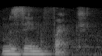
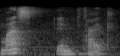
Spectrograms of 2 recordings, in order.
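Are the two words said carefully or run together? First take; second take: run together; careful. First: The words are run together into one reduced form. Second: Both words are said fully and separately. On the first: "In a rapid speech, ... becomes mesinfect" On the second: "from must infect"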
